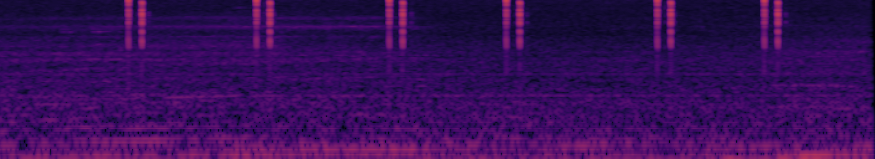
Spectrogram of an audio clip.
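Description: Computer mouse button clicked six times, about once a second, each click a quick press-and-release pair, over a low steady hum.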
